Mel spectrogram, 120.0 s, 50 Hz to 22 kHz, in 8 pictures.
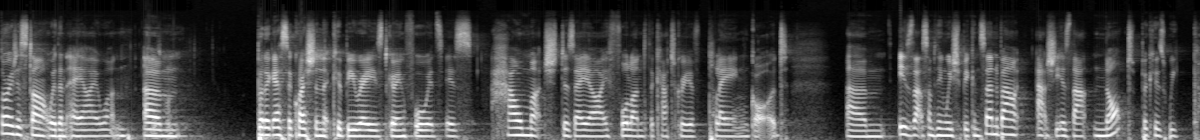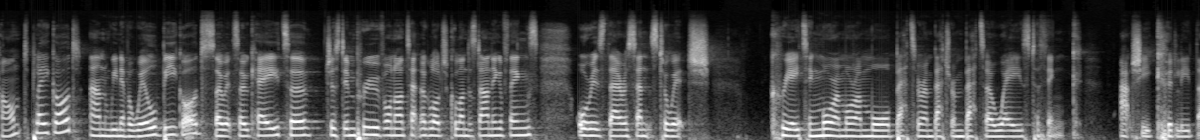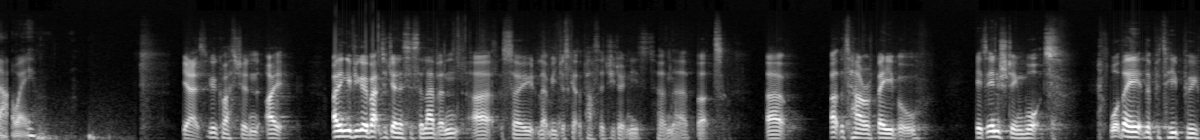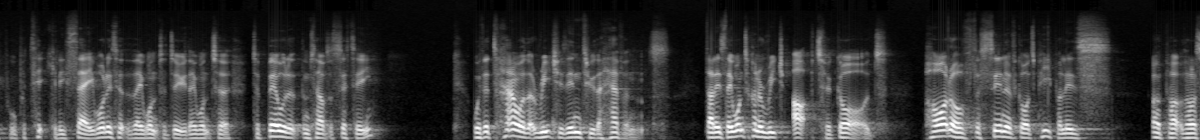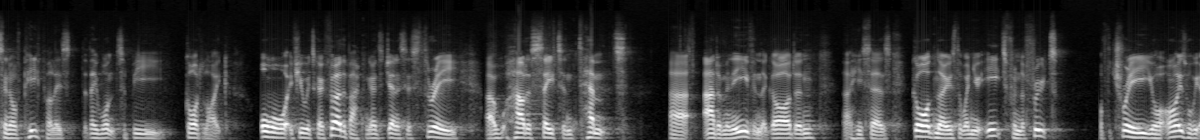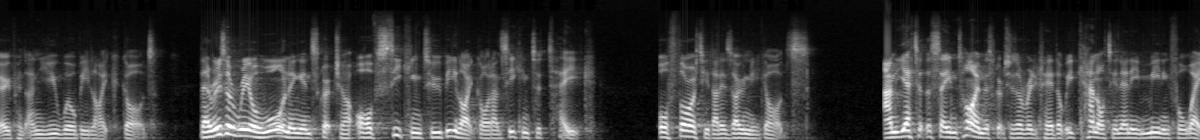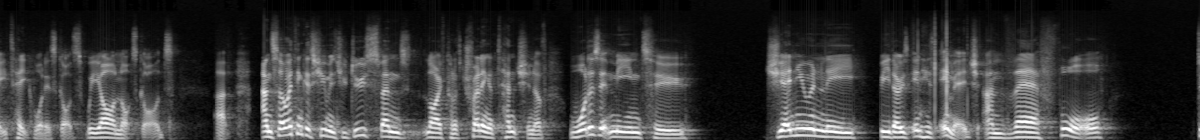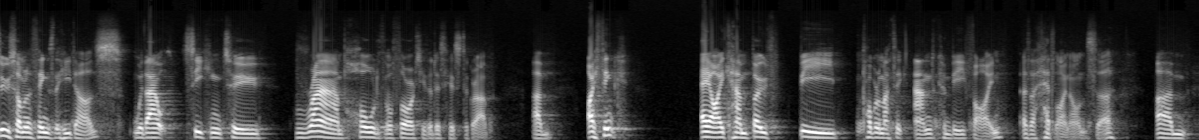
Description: Preaching
Technology: Q And A Session from the series Following Christ in a Digital World. Recorded at Woodstock Road Baptist Church on 16 November 2025.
